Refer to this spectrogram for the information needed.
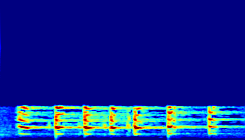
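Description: A big old turkey gobbler gobbling in a quick series of about eight loud, bright, raspy notes, alone, with no talking.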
